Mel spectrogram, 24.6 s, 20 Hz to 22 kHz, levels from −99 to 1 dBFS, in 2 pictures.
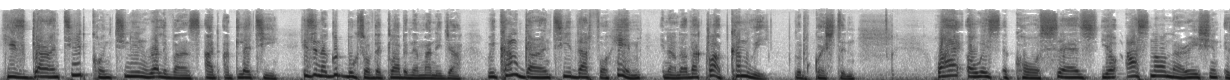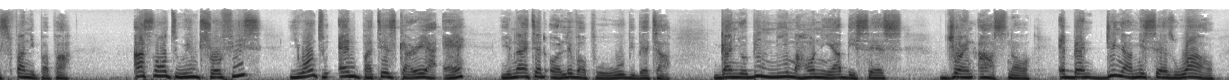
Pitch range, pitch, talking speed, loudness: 135-190 Hz, 160 Hz, 165 wpm, -15 LUFS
